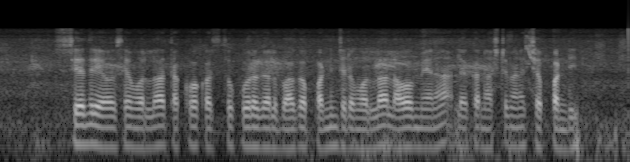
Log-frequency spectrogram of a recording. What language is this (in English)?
Telugu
